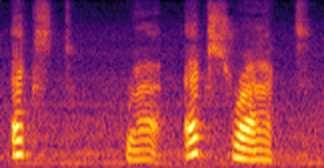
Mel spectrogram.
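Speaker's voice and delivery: ordinary delivery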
